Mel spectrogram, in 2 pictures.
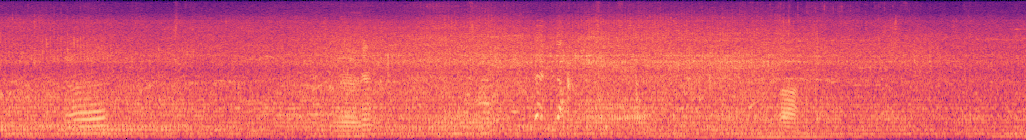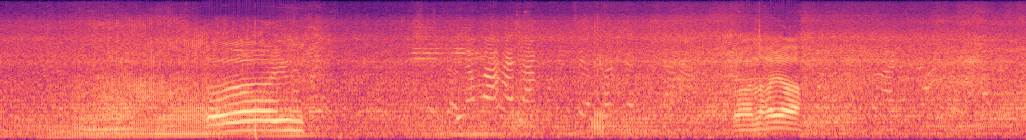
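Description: Busy street traffic running steadily, with a motor vehicle's engine coming close and passing about eleven to thirteen seconds in. People's voices call out over it in short bursts several times, loudest at the moment the vehicle passes.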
